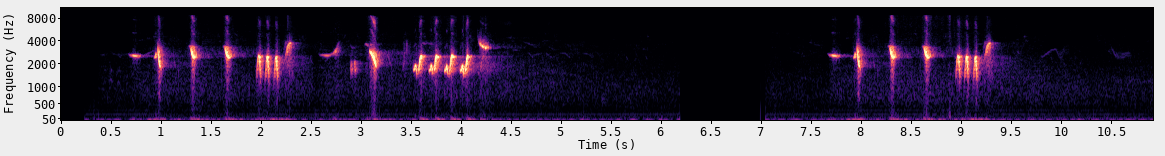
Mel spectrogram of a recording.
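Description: A bird chirping faintly in two bouts of quick, high chirps and short trills, the first starting about a second in and the second about eight seconds in.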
